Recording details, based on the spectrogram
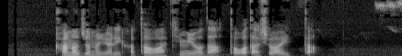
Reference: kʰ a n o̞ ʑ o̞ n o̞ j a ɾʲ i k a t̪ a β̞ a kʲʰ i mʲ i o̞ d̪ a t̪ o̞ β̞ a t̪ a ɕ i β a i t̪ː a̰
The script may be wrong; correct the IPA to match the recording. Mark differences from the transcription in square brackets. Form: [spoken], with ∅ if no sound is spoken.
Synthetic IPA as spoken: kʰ a n o̞ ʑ o̞ n o̞ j a ɾʲ i k a t̪ a β̞ a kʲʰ i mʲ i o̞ d̪ a t̪ o̞ β̞ a t̪ a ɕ i β a i t̪ː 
